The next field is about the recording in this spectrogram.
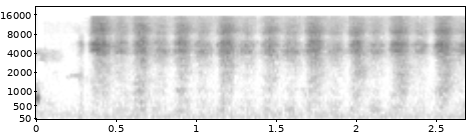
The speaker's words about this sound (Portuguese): Ele está respirando rapidamente, como se fosse um cachorrinho, só pelo nariz, rápido, pegando ar e soltando, pegando ar e soltando. E aí você fortalece o seu abdômen na hora, intensamente.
